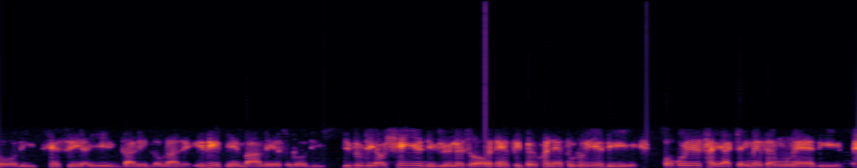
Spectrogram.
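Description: Speech only: a man narrating continuously in Burmese.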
